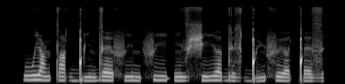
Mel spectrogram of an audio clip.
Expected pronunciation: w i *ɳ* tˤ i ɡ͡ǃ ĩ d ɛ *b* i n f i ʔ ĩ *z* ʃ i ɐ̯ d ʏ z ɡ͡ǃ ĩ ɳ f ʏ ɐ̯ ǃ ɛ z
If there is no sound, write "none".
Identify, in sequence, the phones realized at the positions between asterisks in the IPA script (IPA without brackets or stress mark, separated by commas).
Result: ɳ, f, z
